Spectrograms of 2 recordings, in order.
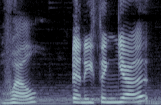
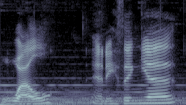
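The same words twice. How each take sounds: First: It is said in a lively, hopeful tone. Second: It is said in a flat, bored tone.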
